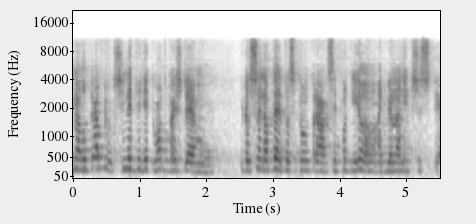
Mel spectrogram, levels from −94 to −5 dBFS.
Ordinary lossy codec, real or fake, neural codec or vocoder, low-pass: AAC, 32 kbps; fake; codec, 24 kHz, 0.9 kbps, WavTokenizer, medium music audio release; 10.8 kHz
